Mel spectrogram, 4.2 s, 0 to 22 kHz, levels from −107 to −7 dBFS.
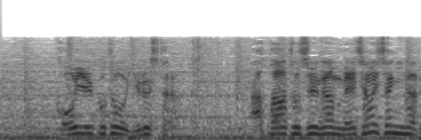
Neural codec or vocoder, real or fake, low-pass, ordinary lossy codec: none; real; 7.2 kHz; none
